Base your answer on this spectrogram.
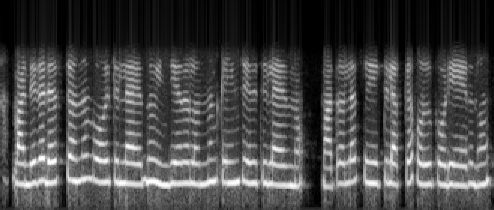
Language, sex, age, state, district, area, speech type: Malayalam, female, 30-45, Kerala, Thiruvananthapuram, rural, conversation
